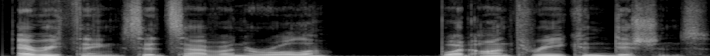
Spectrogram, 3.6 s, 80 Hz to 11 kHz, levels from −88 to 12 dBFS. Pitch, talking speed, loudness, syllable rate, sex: 100 Hz, 120 wpm, -22 LUFS, 5.6 syllables/s, male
